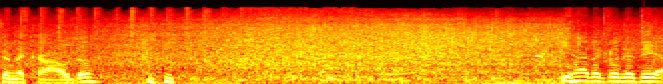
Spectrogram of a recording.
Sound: water flowing

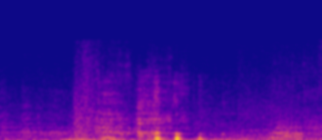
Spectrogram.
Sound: laughs incredulously

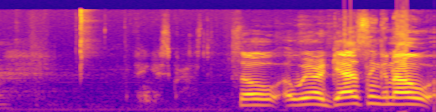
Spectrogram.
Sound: whispers

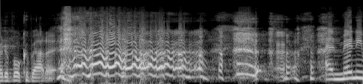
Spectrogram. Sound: laughter

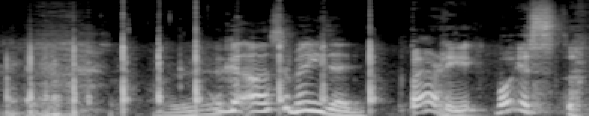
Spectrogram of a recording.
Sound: laughs; swing action clicking

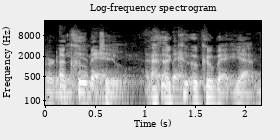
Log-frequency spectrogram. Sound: laughing

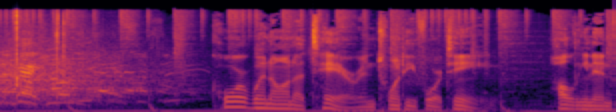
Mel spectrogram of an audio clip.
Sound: voiceover

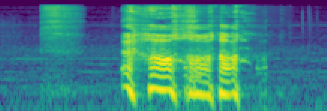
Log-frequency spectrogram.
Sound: laughs more

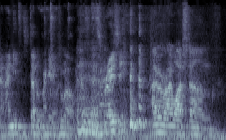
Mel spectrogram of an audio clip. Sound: laughing

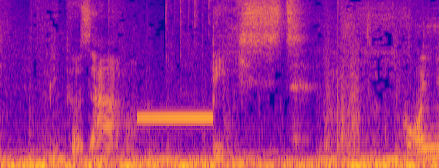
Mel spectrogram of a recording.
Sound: beep

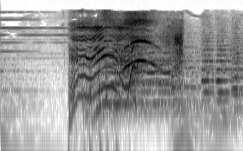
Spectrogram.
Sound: screams

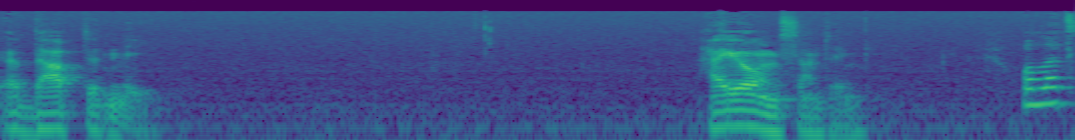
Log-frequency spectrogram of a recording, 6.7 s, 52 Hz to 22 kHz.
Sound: pauses for 3 seconds

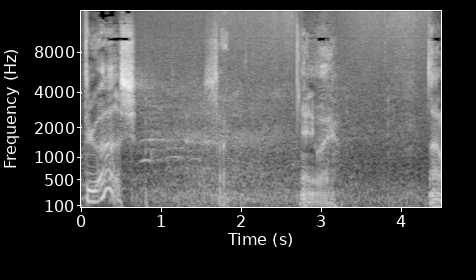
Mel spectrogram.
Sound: audience laughing

